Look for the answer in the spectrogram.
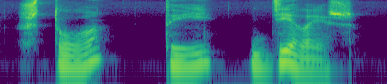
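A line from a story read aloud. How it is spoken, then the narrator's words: Slow, deliberate. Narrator (Russian): Медленно выговаривая каждое слово, сказала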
